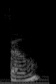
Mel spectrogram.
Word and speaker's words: thumb: Depois a gente tem o B mudo, em palavras como thumb e that. O padrão aqui é que normalmente quando a palavra termina com MB, o B vai ser mudo, ou quando esse B está antes de um T.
